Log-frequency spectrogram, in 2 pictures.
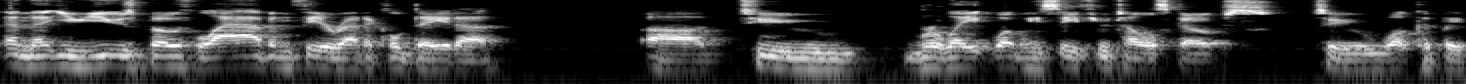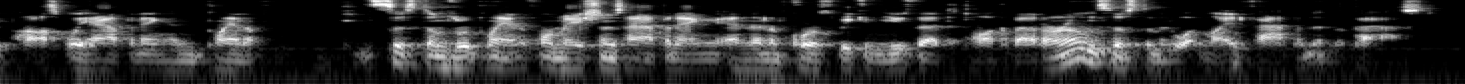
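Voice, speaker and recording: A man hosting a casual interview podcast, chatty and quick to jump in with agreement. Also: sits low, fairly even intonation, fairly bright tone, low-quality recording. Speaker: podcast host.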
